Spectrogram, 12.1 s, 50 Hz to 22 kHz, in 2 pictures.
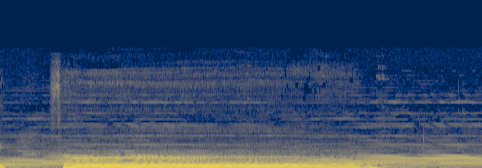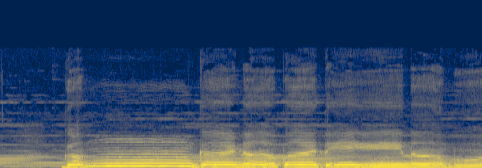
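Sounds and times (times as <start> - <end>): girl singing: 0.0 - 4.8, 6.8 - 12.0.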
